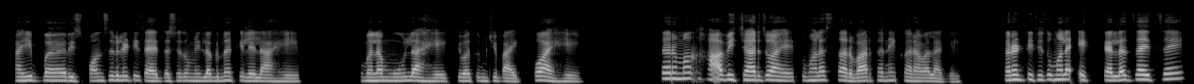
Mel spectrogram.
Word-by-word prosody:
काही 180 Hz, +1 st, +1 dB
अ, -, -, +2 dB, 0.2 s
रिस्पॉन्सिबिलिटीज 180 Hz, +3 st, -3 dB
आहेत, 160 Hz, -1 st, +3 dB
जसे 165 Hz, +1 st, -5 dB
तुम्ही 170 Hz, -1 st, -4 dB
लग्न 170 Hz, +2 st, -1 dB
केलेलं 165 Hz, -3 st, 0 dB
आहे, 145 Hz, -1 st, -4 dB
तुम्हाला 170 Hz, +4 st, -4 dB
मूल 170 Hz, +1 st, -1 dB
आहे 155 Hz, -3 st, +1 dB
किंवा 165 Hz, +2 st, -3 dB
तुमची 165 Hz, 0 st, -7 dB
बायको 140 Hz, +6 st, -3 dB
आहे. 145 Hz, -6 st, +1 dB, 0.8 s
तर 270 Hz, 0 st, +4 dB
मग 275 Hz, -, -1 dB
हा -, -, +6 dB
विचार 210 Hz, -2 st, +4 dB
जो -, -, +4 dB
आहे 185 Hz, -3 st, +2 dB
तुम्हाला 190 Hz, +1 st, -1 dB
सर्वार्थाने 185 Hz, -1 st, -1 dB
करावा 160 Hz, -3 st, -1 dB
लागेल. 130 Hz, -4 st, -6 dB, 0.5 s
कारण 220 Hz, +1 st, +6 dB
तिथे 215 Hz, -2 st, -3 dB
तुम्हाला 225 Hz, +1 st, +3 dB
एकट्यालाच 200 Hz, 0 st, +2 dB
जायचंय 230 Hz, +4 st, +3 dB
175 Hz, 155 wpm, -24 LUFS, 165-200 Hz, 0.8 s, हा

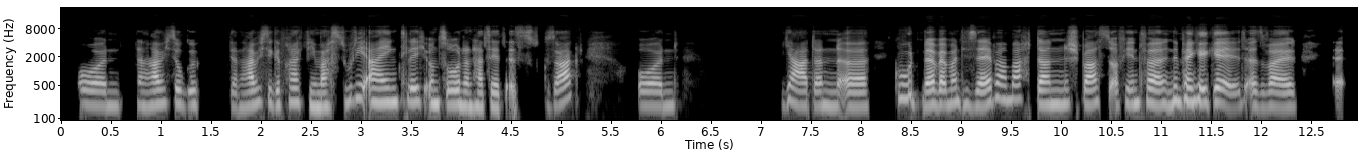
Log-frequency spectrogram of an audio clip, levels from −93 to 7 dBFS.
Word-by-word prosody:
Und 185 Hz, -2 st, -2 dB
dann 190 Hz, -1 st, -6 dB
habe 195 Hz, +2 st, +4 dB
ich 210 Hz, -, -13 dB
so 205 Hz, -, -2 dB
ge 190 Hz, +1 st, -5 dB, 0.3 s
dann 175 Hz, -1 st, -10 dB
habe 185 Hz, +3 st, +3 dB
ich 220 Hz, -, -10 dB
sie 210 Hz, -, -7 dB
gefragt: 220 Hz, +3 st, -4 dB
„Wie 180 Hz, -, -4 dB
machst 175 Hz, +4 st, -2 dB
du 220 Hz, -, -9 dB
die 260 Hz, 0 st, +1 dB
eigentlich 220 Hz, 0 st, +1 dB
und 205 Hz, 0 st, 0 dB
so?“ 195 Hz, -1 st, 0 dB
Und 200 Hz, -, +1 dB
dann 180 Hz, 0 st, -1 dB
hat 175 Hz, -1 st, -1 dB
sie 180 Hz, -, -1 dB
es 170 Hz, -, -3 dB
jetzt -, -, -8 dB
gesagt. -, -, +2 dB, 0.5 s
Und 185 Hz, 0 st, -4 dB, 1.0 s
ja, 185 Hz, -1 st, +2 dB
dann 185 Hz, 0 st, -4 dB
äh, 180 Hz, 0 st, +2 dB, 0.2 s
gut, 265 Hz, -5 st, -5 dB
ne, 190 Hz, +2 st, +6 dB
wenn 195 Hz, -1 st, +4 dB
man 215 Hz, -, -1 dB
die 200 Hz, -, -11 dB
selber 205 Hz, +8 st, +2 dB
macht, 250 Hz, +1 st, -1 dB
dann 200 Hz, 0 st, +2 dB
sparst 200 Hz, +1 st, +2 dB
du -, -, +1 dB
auf -, -, -5 dB
jeden 205 Hz, +1 st, -3 dB
Fall 205 Hz, -2 st, +4 dB
'ne 235 Hz, -, -1 dB
Menge 225 Hz, -2 st, +4 dB
Geld. 205 Hz, -5 st, +2 dB
Also, 185 Hz, -1 st, -4 dB
weil, 175 Hz, -1 st, +3 dB, 0.4 s
äh -, -, -5 dB
195 Hz, 220 wpm, -24 LUFS, 185-215 Hz, 1.0 s, ne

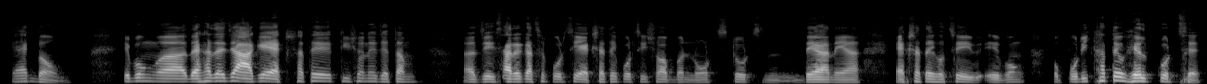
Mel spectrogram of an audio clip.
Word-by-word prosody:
একদম। 135 Hz, -8 st, -5 dB, 0.7 s
এবং 155 Hz, +2 st, -2 dB, 0.2 s
আ -, -, +6 dB, 0.2 s
দেখা 140 Hz, +3 st, +5 dB
যায় 155 Hz, 0 st, +3 dB
যে -, -, +7 dB
আগে 140 Hz, +4 st, +2 dB
একসাথে 150 Hz, +4 st, -7 dB, 0.2 s
টিউশনে 145 Hz, -1 st, -10 dB
যেতাম। 125 Hz, 0 st, -3 dB, 0.6 s
আ -, -, -4 dB
যেই 125 Hz, -1 st, -1 dB
স্যারের 130 Hz, -2 st, +5 dB
কাছে 125 Hz, +2 st, -2 dB
পড়ছি 120 Hz, -2 st, -8 dB
একসাথে 130 Hz, 0 st, -6 dB
পড়ছি 120 Hz, +1 st, -9 dB
সব 115 Hz, -2 st, -2 dB, 0.3 s
নোটস-টোটস 110 Hz, +2 st, -10 dB, 0.5 s
দেয়া 115 Hz, 0 st, +6 dB
নেয়া 110 Hz, 0 st, -1 dB, 0.5 s
একসাথেই 130 Hz, -2 st, -2 dB
হচ্ছে 120 Hz, +5 st, -6 dB
এ -, -, -2 dB, 0.3 s
এবং 110 Hz, +2 st, -7 dB, 0.4 s
ও -, -, -6 dB
পরীক্ষাতেও 170 Hz, +8 st, +1 dB
হেল্প 150 Hz, -1 st, +7 dB
করছে। -, -, -2 dB
130 Hz, 145 wpm, -25 LUFS, 115-145 Hz, 0.7 s, যে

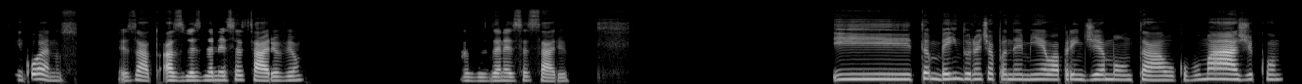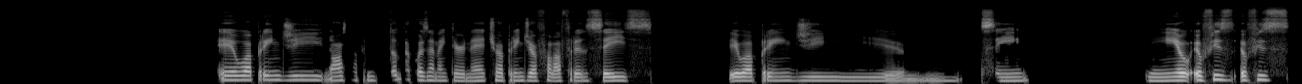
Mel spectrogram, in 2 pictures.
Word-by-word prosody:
5 210 Hz, +4 st, 0 dB
anos. 195 Hz, -7 st, -1 dB, 0.4 s
Exato, 180 Hz, +1 st, 0 dB
às 185 Hz, -2 st, +5 dB
vezes 185 Hz, 0 st, 0 dB
é 195 Hz, -, +3 dB
necessário, 190 Hz, -2 st, +4 dB
viu. 195 Hz, +3 st, -4 dB, 1.5 s
Às 175 Hz, -1 st, -6 dB
vezes 170 Hz, 0 st, -7 dB
é 175 Hz, -, +3 dB
necessário. 175 Hz, -3 st, 0 dB, 2.6 s
E 240 Hz, 0 st, +2 dB
também 255 Hz, -1 st, +2 dB
durante 245 Hz, -1 st, 0 dB
a 250 Hz, -, +2 dB
pandemia 235 Hz, 0 st, -1 dB
eu 230 Hz, -, +3 dB
aprendi 225 Hz, 0 st, +1 dB
a 225 Hz, -, +3 dB
montar 215 Hz, -2 st, +1 dB
o 195 Hz, -, -4 dB
cubo 210 Hz, +3 st, -7 dB
mágico 235 Hz, -2 st, +6 dB, 2.4 s
eu 200 Hz, 0 st, 0 dB
aprendi, 205 Hz, 0 st, -3 dB
nossa, 190 Hz, +1 st, -3 dB
aprendi 190 Hz, 0 st, -12 dB
tanta 210 Hz, +1 st, -8 dB
coisa 195 Hz, -1 st, -4 dB
na 180 Hz, -, -7 dB
internet, 170 Hz, 0 st, -5 dB
eu 180 Hz, -, +1 dB
aprendi 180 Hz, 0 st, -3 dB
a -, -, -1 dB
falar 170 Hz, -1 st, -3 dB
francês. 170 Hz, +1 st, -3 dB, 0.8 s
Eu 175 Hz, 0 st, +3 dB
aprendi 180 Hz, 0 st, -3 dB, 1.6 s
sim. 170 Hz, +2 st, -3 dB, 1.2 s
Sim, 170 Hz, +1 st, -2 dB
eu 180 Hz, 0 st, +7 dB
eu -, -, +6 dB
fiz 210 Hz, +1 st, -1 dB
eu 190 Hz, -, +2 dB
fiz 210 Hz, -1 st, -3 dB
195 Hz, 105 wpm, -24 LUFS, 180-225 Hz, 2.6 s, eu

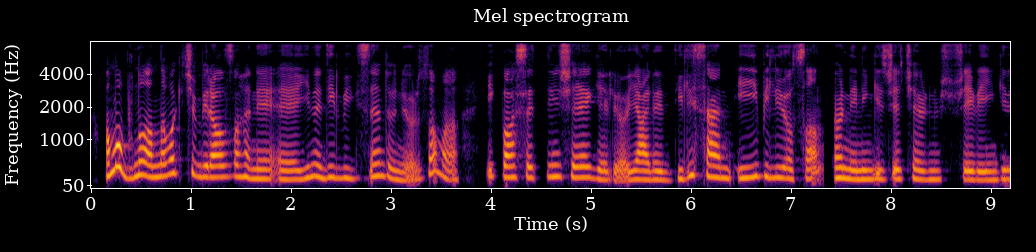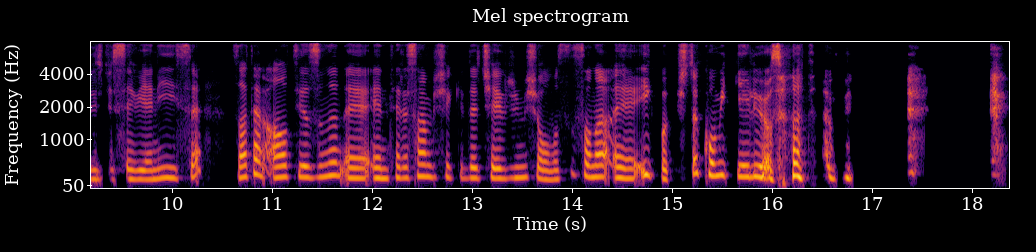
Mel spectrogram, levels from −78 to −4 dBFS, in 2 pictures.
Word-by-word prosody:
Ama 435 Hz, -, +6 dB
bunu 240 Hz, +6 st, +2 dB
anlamak 250 Hz, +5 st, +2 dB
için 285 Hz, -7 st, -4 dB
biraz 230 Hz, +1 st, +2 dB
da, 240 Hz, -1 st, -1 dB
hani, 205 Hz, -4 st, +1 dB
eee, 190 Hz, -1 st, -2 dB, 0.2 s
yine 215 Hz, +3 st, -1 dB
dil 220 Hz, -2 st, -3 dB
bilgisine 210 Hz, +5 st, -2 dB
dönüyoruz 190 Hz, -2 st, -4 dB
ama 315 Hz, +2 st, -1 dB, 0.3 s
ilk -, -, -7 dB
bahsettiğin 225 Hz, +1 st, +1 dB
şeye 225 Hz, -2 st, 0 dB
geliyor, 180 Hz, -4 st, -3 dB
yani, 175 Hz, -2 st, 0 dB
dili 220 Hz, +8 st, -1 dB
sen 230 Hz, -6 st, +2 dB
iyi 220 Hz, +4 st, -1 dB
biliyorsan, 205 Hz, -4 st, -2 dB
örneğin, 200 Hz, -4 st, +3 dB
İngilizceye 185 Hz, 0 st, -1 dB
çevrilmiş 185 Hz, -1 st, -4 dB
bir -, -, -19 dB
şey 175 Hz, -1 st, 0 dB
ve 170 Hz, -, 0 dB
İngilizce 185 Hz, +2 st, -4 dB
seviyen 185 Hz, -1 st, -1 dB
iyiyse 215 Hz, +2 st, -2 dB, 0.3 s
zaten 230 Hz, +6 st, +2 dB
alt 230 Hz, +1 st, +1 dB
yazının, 230 Hz, +3 st, +1 dB
eee, -, -, 0 dB
enteresan 215 Hz, +3 st, 0 dB
bir 230 Hz, -, -11 dB
şekilde 215 Hz, -2 st, -3 dB
çevrilmiş 210 Hz, +2 st, -1 dB
olması 185 Hz, +6 st, -2 dB
sana, 235 Hz, -3 st, +3 dB
eee, 210 Hz, -2 st, +2 dB
ilk 275 Hz, -2 st, +1 dB
bakışta 195 Hz, -, -1 dB
komik 270 Hz, -1 st, +2 dB
geliyor 235 Hz, -3 st, +4 dB, 0.2 s
zaten, 230 Hz, -3 st, +3 dB, 1.6 s
bir -, -, 0 dB
215 Hz, 155 wpm, -23 LUFS, 190-235 Hz, 1.6 s, Ama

